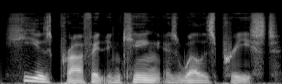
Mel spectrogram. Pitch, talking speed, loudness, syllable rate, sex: 100 Hz, 190 wpm, -18 LUFS, 3.7 syllables/s, male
